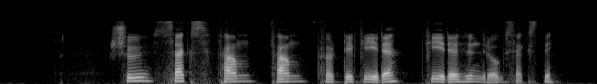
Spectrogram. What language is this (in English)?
Norwegian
